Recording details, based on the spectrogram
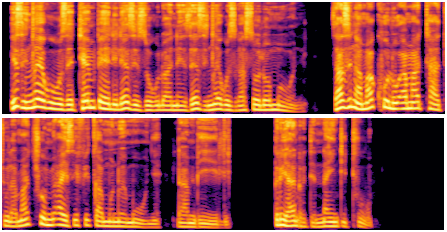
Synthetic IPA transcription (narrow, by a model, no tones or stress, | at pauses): iziŋ͡ǀeɣuzɛtʰɛmpʼelilezizuɣulwanɛzeziŋ͡ǀeɣuziɣasɔlɔmoːni | zaziŋamakʰuluamatʰatʰulamat͡ʃʼumiajisifiǀamunwɛmuɲɛ | lambʱiːlḭ | θrihandrɛdɛnːajntʼitʰu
